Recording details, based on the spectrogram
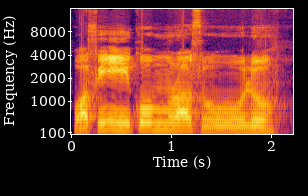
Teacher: میم ساکن کے بعد را ہے، اظہار کریں گے، وفیکم رسولہ، را کو موٹا کرنا ہے، سین میں سیٹی کی آواز پیدا کریں گے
